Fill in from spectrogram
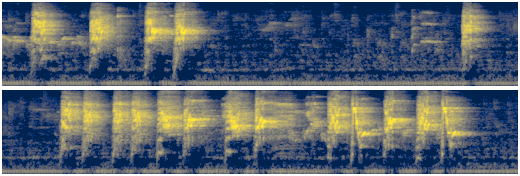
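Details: Javan myna lure song meant to get a stalled bird chattering: three loud harsh squawks, a pause with soft notes, one burst, then a long fast run of grating, chattering notes, over a constant low hum.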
